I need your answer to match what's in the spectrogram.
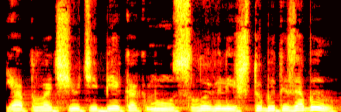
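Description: Guy doing a nasty angry boss threatening someone, husky and low, curt. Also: fairly even intonation, normal speed, darkish tone, close to an everyday voice. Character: menacing, furious male boss threatening an old man.

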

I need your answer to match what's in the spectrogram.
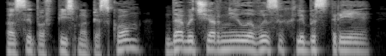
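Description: A man narrating an audiobook in the first person, measured and even, on a close studio mic. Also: mid-range voice, no echo.

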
